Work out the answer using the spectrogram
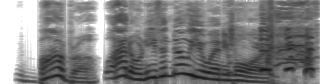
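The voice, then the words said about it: Impression of a movie character's voice. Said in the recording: “That was a perfect impression.”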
